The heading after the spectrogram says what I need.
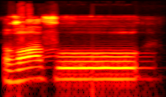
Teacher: غفو فا پیش واو فو، واو مد ہے، اس کو 2 حرکات لمبا کریں گے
